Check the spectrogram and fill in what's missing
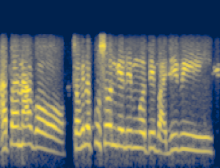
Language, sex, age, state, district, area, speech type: Goan Konkani, female, 60+, Goa, Salcete, rural, conversation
